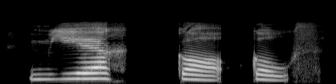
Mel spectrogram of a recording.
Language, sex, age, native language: Icelandic, male, 6, Icelandic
